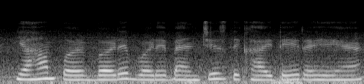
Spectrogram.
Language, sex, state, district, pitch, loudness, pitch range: Hindi, female, Haryana, Jhajjar, 215 Hz, -14 LUFS, 210-235 Hz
